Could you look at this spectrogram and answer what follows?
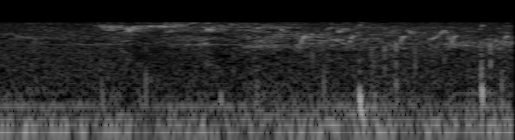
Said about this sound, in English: The music of the birds and the fresh breath of the spring.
